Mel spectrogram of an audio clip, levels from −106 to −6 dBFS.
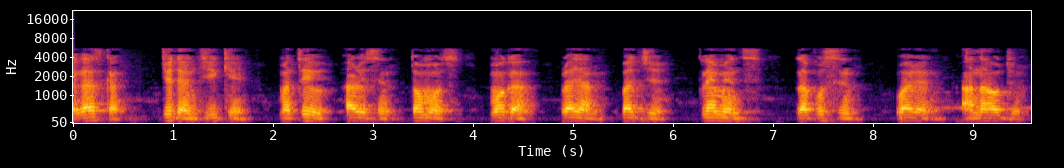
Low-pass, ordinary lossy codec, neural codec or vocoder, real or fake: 5.4 kHz; MP3, 32 kbps; vocoder, 44.1 kHz, 128 mel bands every 512 samples, BigVGAN v2; fake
